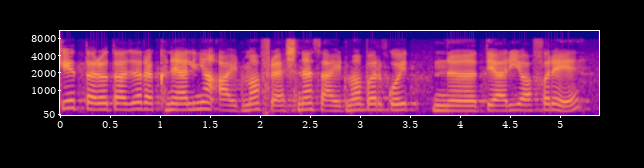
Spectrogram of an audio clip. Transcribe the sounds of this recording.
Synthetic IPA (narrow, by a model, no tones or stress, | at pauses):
ket̪əɾot̪aːd͡ʒaɾəkʰɳeaːlijãːʔaːɪʈmãpʰɾɛːʃnɛːsaːɪʈmãːpəɾkoːi | t̪jaːɾiɔːfəɾɦɛː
